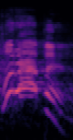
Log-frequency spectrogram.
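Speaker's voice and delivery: high, loud shocked question through a laugh. Retold or imitated. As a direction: squeal it in disbelief. Shocked at goth kids.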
